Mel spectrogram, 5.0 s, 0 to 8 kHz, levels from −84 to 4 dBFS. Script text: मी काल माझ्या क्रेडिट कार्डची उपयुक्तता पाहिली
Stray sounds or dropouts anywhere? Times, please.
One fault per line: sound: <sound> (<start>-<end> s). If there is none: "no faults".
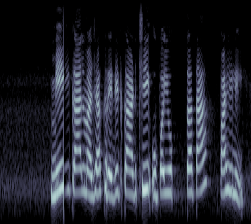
no faults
